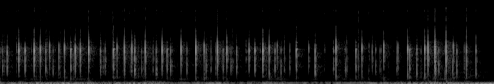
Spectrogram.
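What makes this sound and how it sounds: Fingertips type continuously on a small 65% Zoom65 mechanical keyboard with a dark case and white and grey SA plastic keycaps. A rapid, uneven stream of short, dry clacks centers around 2 kHz, each dying away almost instantly, over a steady low rumble.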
